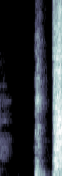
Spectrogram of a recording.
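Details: Single sneeze from an adult, preceded by a short voiced intake and followed by a sudden loud hissing burst, amid repeated sneezing during casual conversation.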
